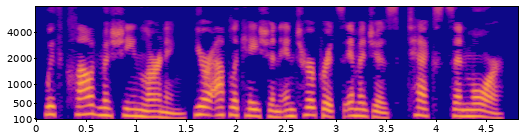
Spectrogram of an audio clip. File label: en-US Standard E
